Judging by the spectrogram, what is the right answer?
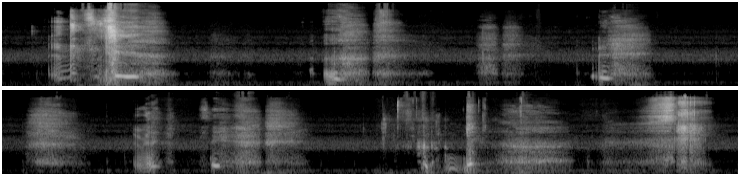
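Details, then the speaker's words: A person in a sneezing fit from seasonal allergies, happening nightly for a week and lasting hours, gives repeated sharp sneezes with breathy gasping build-ups and itchiness between them over a steady background hum. "See, this fit is never gonna end. She's again. Jeez. Disease. Allergies are the worst."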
